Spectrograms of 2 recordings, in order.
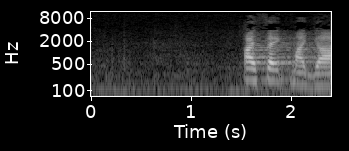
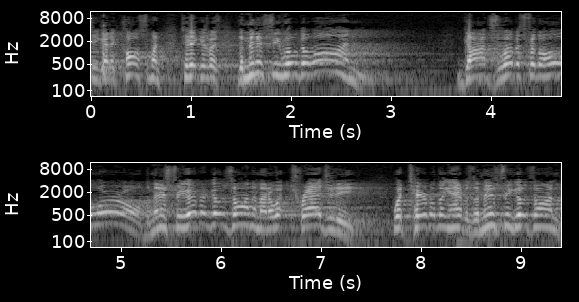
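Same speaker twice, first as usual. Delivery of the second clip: high-pitched, driving sermon delivery; fervent preaching; 7 semitones higher, 4 dB louder than usual. Real, not acted. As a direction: preach it with urgency, pitch lifted. Preaches with rising fervour.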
